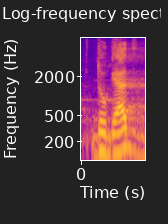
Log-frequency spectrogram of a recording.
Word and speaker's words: Dogad: Dogade Dog AD deux syllabes 5 lettres.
